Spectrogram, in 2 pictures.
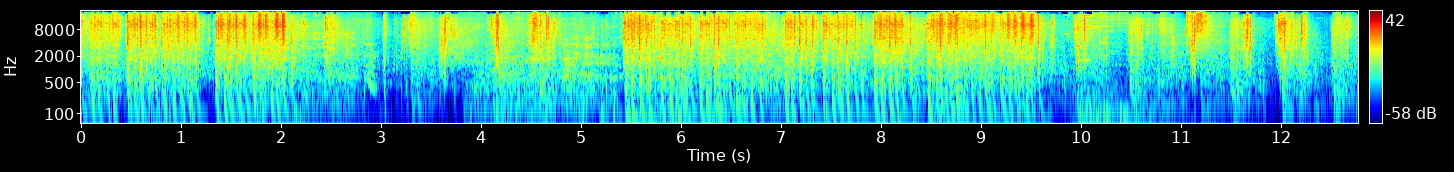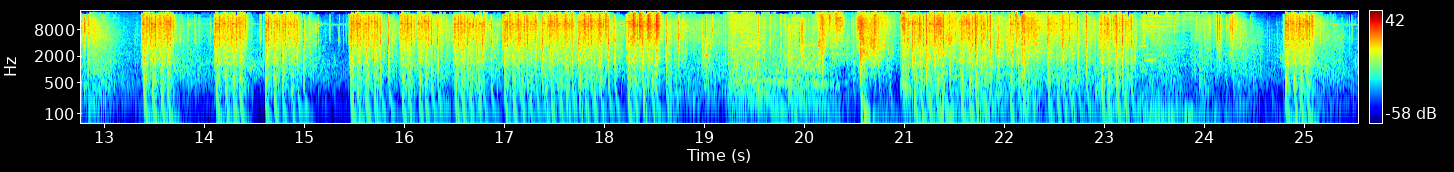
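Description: Sustained bursts of automatic gunfire from a companion in the video game Outer Worlds 2, loud rapid volleys broken by brief pauses, with no talking.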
